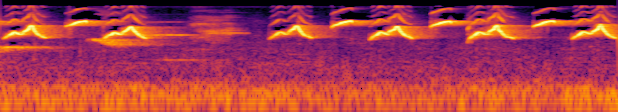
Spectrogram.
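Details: Great tit (gelatik batu) in lively varied song, giving sharp high upslurred notes in rapid pairs, about four per second, after a short pause.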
